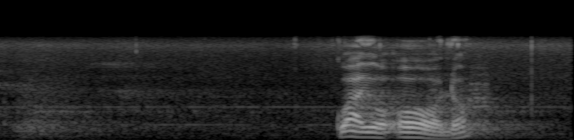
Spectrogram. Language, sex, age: Xhosa, male, 24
